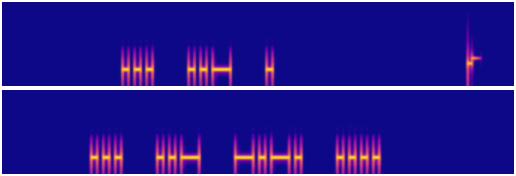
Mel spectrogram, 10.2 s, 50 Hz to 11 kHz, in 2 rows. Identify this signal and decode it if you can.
Morse code, heard as a keyed tone, about 20 wpm, spaced as for 15 wpm, 700 Hz. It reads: SUE SUCH
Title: 101 Lesson 17f - Letter u - Words 20wpm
